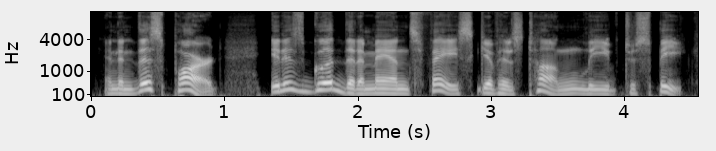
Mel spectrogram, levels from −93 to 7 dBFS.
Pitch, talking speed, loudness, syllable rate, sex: 150 Hz, 225 wpm, -19 LUFS, 4.8 syllables/s, male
